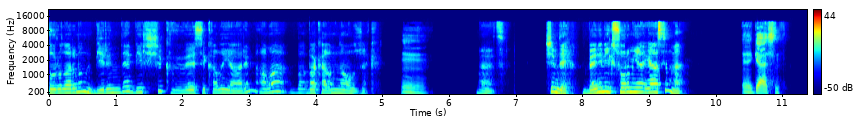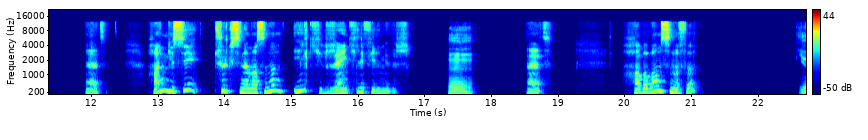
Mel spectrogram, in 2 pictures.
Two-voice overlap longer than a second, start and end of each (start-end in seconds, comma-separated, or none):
none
